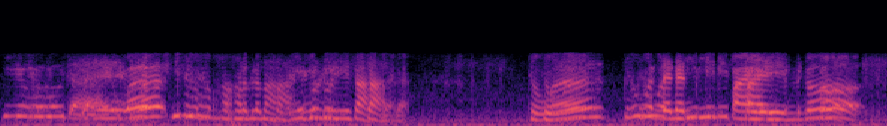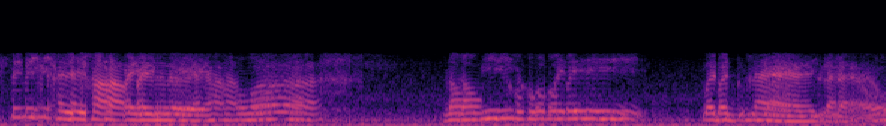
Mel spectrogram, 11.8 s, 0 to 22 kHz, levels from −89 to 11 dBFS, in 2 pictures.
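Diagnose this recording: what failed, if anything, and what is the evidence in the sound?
At the driver or buffer stage, one channel arrives late and the two are summed to mono, producing a channel delay doubling. Every sound is followed by an equal-level slap about 85 ms later, which fits a 4096-sample buffer.

At the codec stage, the speech has a buzzy, gravelly roughness and nothing above 4 kHz throughout, the plainly audible signature of the GSM full-rate codec. It models the vocal tract and excites it with sparse regular pulses, which fits its 13 kbps rate.

In the network path, lost GSM frames occur at 1.52–1.56 s, 3.94–4.00 s and 6.96–7.03 s. Each is heard as a brief rough, metallic ring. The decoder repeated the last good frame's settings to cover one missing 20 ms frame.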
